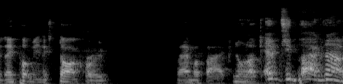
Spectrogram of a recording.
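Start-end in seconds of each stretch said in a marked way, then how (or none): 2.6-3.4 high, sharp imitation of an official's command; mock security-guard order, high and urgent; retold angry order. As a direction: have a go at them, pitched way up. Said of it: "They started really having a go at me".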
